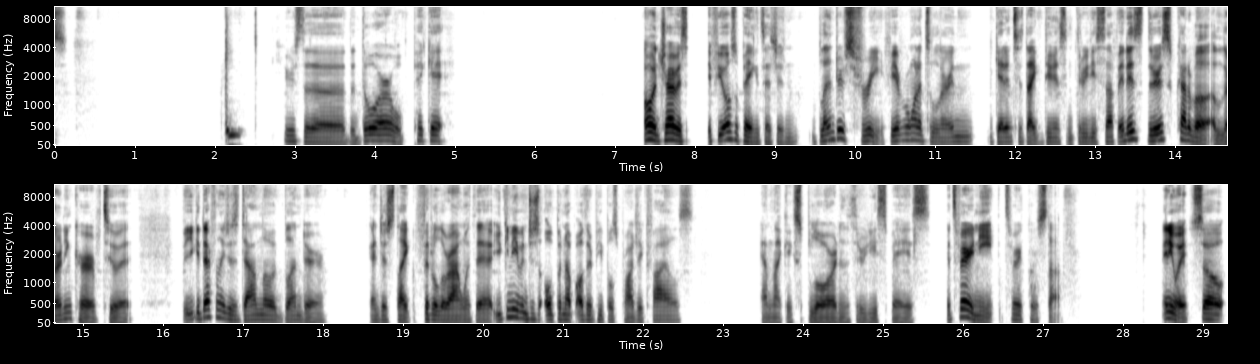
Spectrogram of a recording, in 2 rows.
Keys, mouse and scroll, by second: 1.4-2.5 drag, 2.5 3, 4.1 middle click, 4.4-9.1 shift+middle drag, 27.1 middle click, 27.6 shift+middle click.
